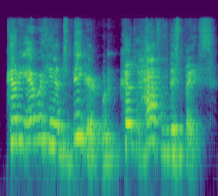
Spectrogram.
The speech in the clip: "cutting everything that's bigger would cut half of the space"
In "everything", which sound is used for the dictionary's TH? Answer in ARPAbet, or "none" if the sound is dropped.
TH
